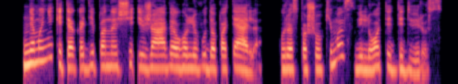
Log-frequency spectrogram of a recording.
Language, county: Lithuanian, Šiauliai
